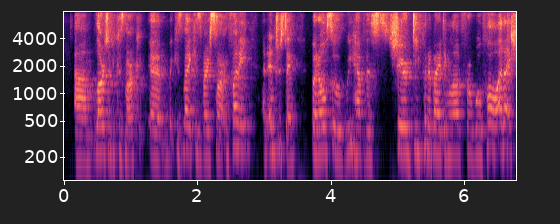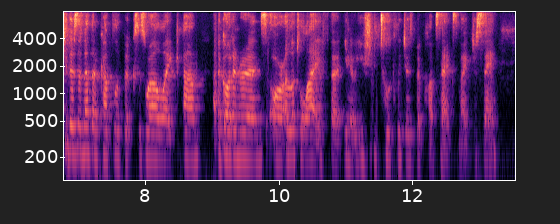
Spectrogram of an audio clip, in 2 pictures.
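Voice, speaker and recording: With noticeable background noise behind her, a woman of medium pitch speaks very fast in a monotone, flat intonation with hardly any pauses. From Scotland. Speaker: book club participant, former parliamentary adviser. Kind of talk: casual group video chat introduction. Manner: hesitant, many fillers and repetitions.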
